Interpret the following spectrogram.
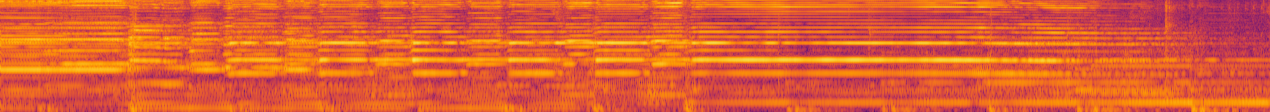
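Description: Hohner harmonica in a neck rack playing an instrumental solo over a strummed acoustic guitar, settling about halfway through onto one long held note.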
